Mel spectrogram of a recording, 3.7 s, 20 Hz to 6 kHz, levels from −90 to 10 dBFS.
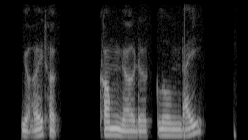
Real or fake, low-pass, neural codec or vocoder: real; 5.4 kHz; none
